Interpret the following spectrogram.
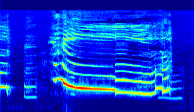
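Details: Rat Terrier–Aussie mix dog giving two short yips, then one long drawn-out howl that starts high, sinks slowly and ends in a wavering, broken tail.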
